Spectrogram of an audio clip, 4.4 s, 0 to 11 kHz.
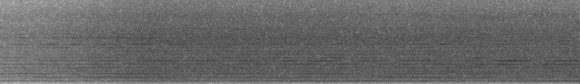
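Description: A Bitdeer Sealminer A2 bitcoin miner powering up: a steady, loud fan whoosh with a faint tonal hum that swells over the first second, then holds constant with no voices.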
